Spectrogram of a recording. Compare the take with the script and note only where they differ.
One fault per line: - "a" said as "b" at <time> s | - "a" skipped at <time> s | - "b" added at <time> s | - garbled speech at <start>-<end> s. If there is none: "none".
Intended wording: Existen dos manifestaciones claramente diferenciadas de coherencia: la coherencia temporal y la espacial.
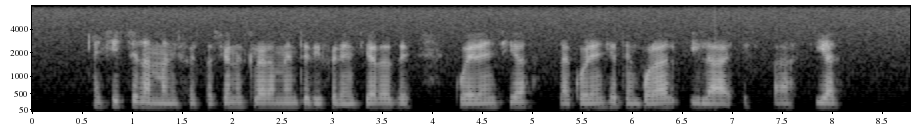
none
